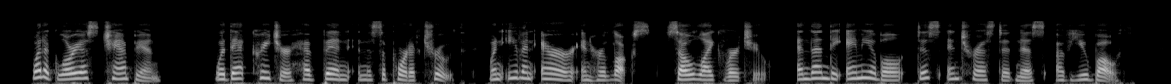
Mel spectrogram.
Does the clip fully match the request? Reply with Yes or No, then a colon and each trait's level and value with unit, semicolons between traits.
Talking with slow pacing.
No: average, 160 wpm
